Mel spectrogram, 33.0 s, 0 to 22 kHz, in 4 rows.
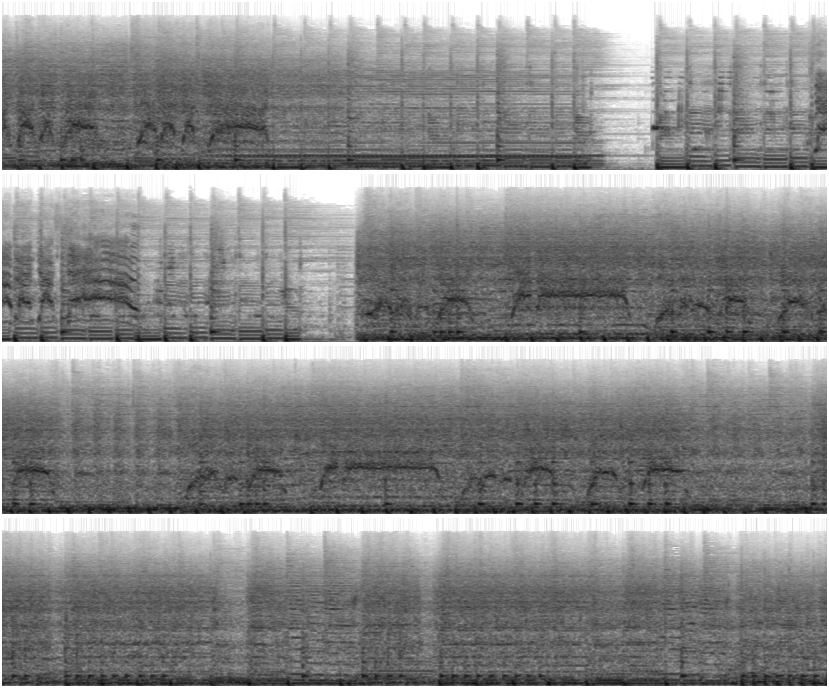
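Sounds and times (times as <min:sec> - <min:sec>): screamed vocals: 0:00.0 - 0:03.0, 0:08.1 - 0:09.7, 0:11.8 - 0:23.7
distorted guitars: 0:00.0 - 0:33.0
heavy drums: 0:00.0 - 0:33.0.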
